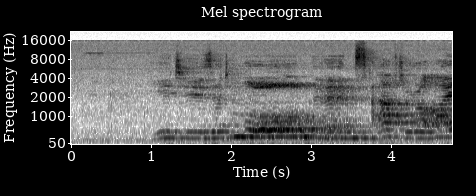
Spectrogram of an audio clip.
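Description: A young woman sings in a clear, sustained classical voice, echoing in a large hall.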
